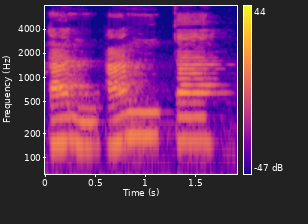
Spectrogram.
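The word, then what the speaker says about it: أنعمت: Selanjutnya adalah an'amta. Nah, jadi di situ ada nun sukun bertemu dengan huruf ain, maka cara membacanya jelas. An'amta, an'amta. Jadi itu cara membaca idhar, tidak boleh berdengung, tetapi harus dengan bacaan yang jelas seperti an'amta.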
